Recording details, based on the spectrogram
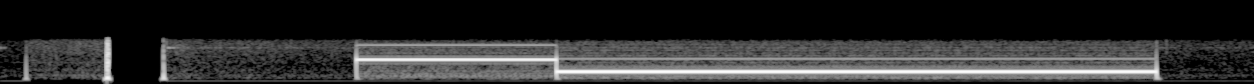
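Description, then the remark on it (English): A fire dispatch paging tone for an additional page calling for manpower for the engine to respond: a few sharp clicks, then a steady higher tone for about a second that drops to a lower sustained tone lasting around three seconds, loud and alone. “Additional page.”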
